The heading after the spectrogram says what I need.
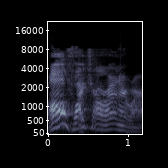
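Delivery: loud, unhinged wrestler voice. Retelling how someone tried to talk like Roddy Piper: imitating a Roddy Piper impression. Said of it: "That was a terrible Roddy Piper impression".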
